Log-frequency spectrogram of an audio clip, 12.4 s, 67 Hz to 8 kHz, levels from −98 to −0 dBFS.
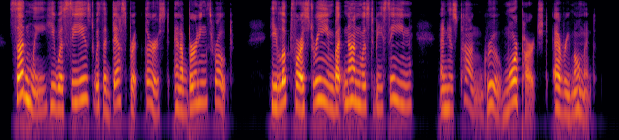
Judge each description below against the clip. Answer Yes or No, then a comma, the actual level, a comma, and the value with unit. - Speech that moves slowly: No, average, 160 wpm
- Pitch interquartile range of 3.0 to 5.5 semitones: Yes, average, 4.1 semitones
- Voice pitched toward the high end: Yes, high, 220 Hz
